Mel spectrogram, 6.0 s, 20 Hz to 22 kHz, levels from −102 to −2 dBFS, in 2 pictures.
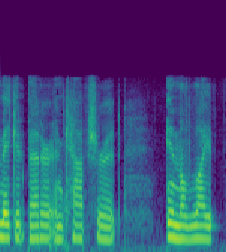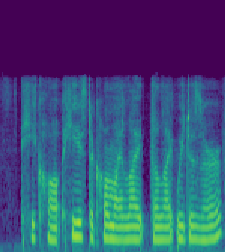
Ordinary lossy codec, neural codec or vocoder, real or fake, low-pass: AAC, 48 kbps; vocoder, 44.1 kHz, 128 mel bands, Pupu-Vocoder; fake; 7.2 kHz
